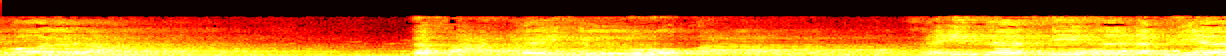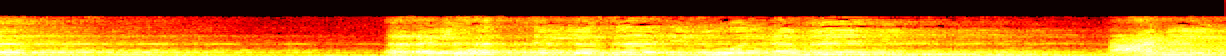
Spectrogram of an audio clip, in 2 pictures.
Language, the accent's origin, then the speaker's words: Arabic; Egypt; اجعل بلدنا مصر أمنا أمانا، سخاء رخاء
